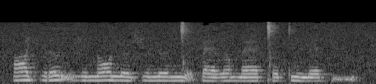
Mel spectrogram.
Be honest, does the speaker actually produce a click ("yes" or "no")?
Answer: yes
